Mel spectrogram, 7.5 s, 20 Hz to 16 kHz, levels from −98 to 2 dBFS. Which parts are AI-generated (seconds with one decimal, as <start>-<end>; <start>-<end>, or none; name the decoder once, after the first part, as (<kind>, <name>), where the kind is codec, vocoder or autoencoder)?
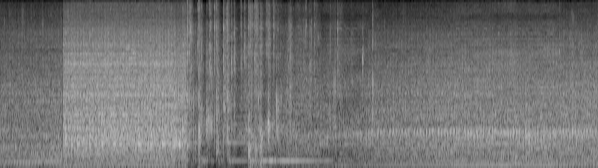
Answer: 2.9-3.5 (codec, SNAC); 4.0-4.6; 5.7-7.0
